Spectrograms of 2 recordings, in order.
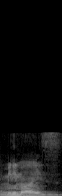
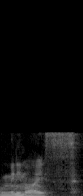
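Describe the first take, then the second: First: The last syllable starts with a buzzing Z sound. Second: The last syllable starts with a hissing S sound. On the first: "with a Z sound, like the American way" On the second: "with the S sound like the British way"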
